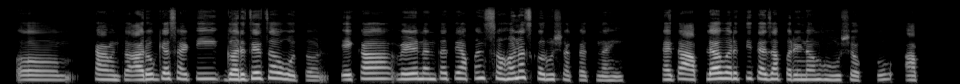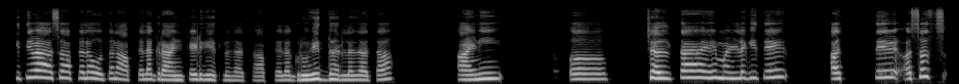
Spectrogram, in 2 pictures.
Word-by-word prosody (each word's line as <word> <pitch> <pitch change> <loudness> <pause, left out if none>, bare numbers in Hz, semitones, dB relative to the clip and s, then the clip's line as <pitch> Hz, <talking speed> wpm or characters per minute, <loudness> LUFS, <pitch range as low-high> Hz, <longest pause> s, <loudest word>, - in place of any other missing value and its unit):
अ, - - -6 0.7
काय 230 -1 +1
म्हणतो 215 0 -3
आरोग्यासाठी 245 +3 0
गरजेचं 260 +5 +3
होतं. 200 -7 -2 0.2
एका 245 +4 +2 0.2
वेळेनंतर 255 +1 +1
ते 275 - -3
आपण 280 +3 -1
सहनच 270 +3 +1
करू 235 -2 0
शकत 205 -2 -8
नाही. 190 -1 -5 0.4
नाहीतर 225 +3 -1
आपल्यावरती 260 +3 +3
त्याचा 245 -1 +2
परिणाम 225 0 -1
होऊ 210 -1 -3
शकतो. 210 +3 -8
आप 205 -1 -4 0.6
किती 285 +3 -2
वेळा 330 -1 +8
असं 300 +1 0
आपल्याला 285 -1 -1
होतं 265 -1 0
ना 255 - 0
आपल्याला 225 +2 -2
ग्रँटेड 220 0 +1
घेतलं 210 -2 -2
जातं. 190 -1 -10
आपल्याला 200 +2 -6
गृहीत 220 +4 +5
धरलं 210 -3 +1
जातं 210 +3 -2 0.7
आणि 255 +5 +4 0.7
अ, 240 - -3 0.7
चलता 285 +1 +5
हे 305 0 +3
म्हणलं 290 -1 +2
की 300 - -1
ते 330 +2 +1 0.5
अ, 265 - +5 0.4
ते 320 +1 +3
असंच 305 +8 0
240 Hz, 140 wpm, -23 LUFS, 215-270 Hz, 0.7 s, वेळा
